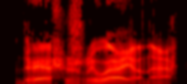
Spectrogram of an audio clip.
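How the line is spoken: Hoarse grey-haired man. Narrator (Russian): хрипло сказал седовласый

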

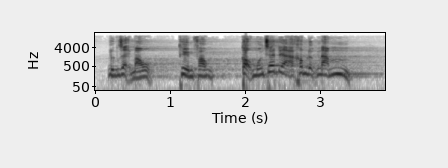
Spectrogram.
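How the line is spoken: Shout. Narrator (Vietnamese): Chiến biết la lên

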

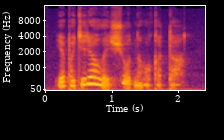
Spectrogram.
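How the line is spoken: Dejected whisper. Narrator (Russian): упавшим голосом прошептала она

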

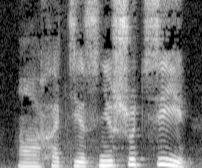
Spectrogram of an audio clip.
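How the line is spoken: Heartfelt voice from deep chest. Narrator (Russian): сказала Друзила проникновенным голосом, исходившим из глубины ее описанной выше груди

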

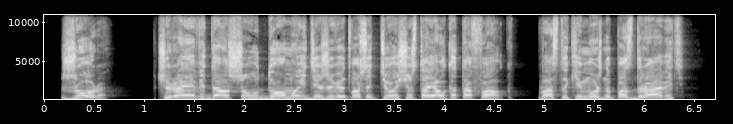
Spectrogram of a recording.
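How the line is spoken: Sudden yell. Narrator (Russian): Совершенно неожиданно заорал Гольдман

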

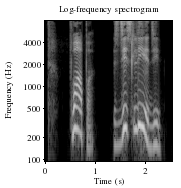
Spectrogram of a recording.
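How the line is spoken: Reproachful exclamation. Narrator (Russian): Укоризненно воскликнула Светара

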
